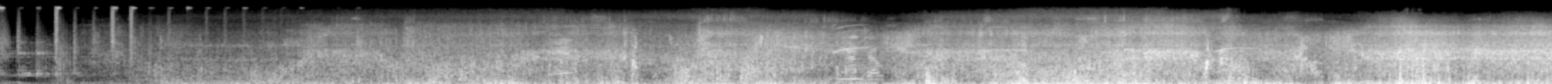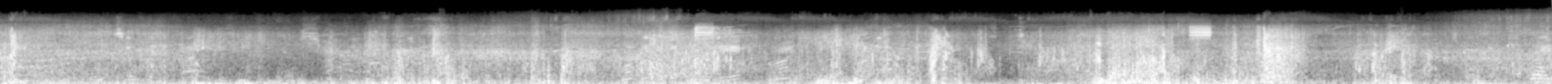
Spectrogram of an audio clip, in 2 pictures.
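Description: Wind buffeting the microphone of a camera on a flying tandem paraglider: an uneven, gusting noise that swells over the first few seconds and then stays loud, surging in bursts.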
